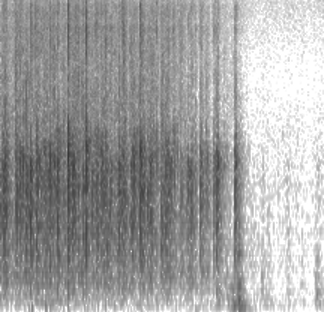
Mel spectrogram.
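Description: A crowd applauds in a large room.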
